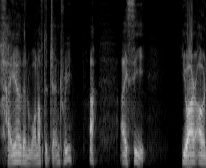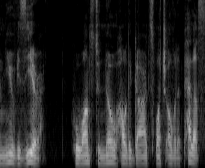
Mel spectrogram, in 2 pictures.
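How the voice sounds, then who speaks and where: A man's gruff, put-on character voice at medium pitch, moderate pace and fairly even intonation, with long, frequent pauses, on a very clean recording with a silent background. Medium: read story. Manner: gruff, scornful.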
